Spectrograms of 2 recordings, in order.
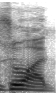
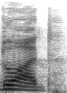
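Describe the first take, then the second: First: The word begins with a z sound. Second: The word begins with a d sound. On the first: This is how our own people say it. "अपन लोग हैं ना वो बोलते हैं ज़ुआत" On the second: This is how the strict Salafi group says it. "वो बोलते हैं दुआत"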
